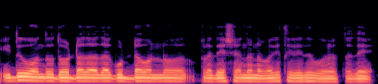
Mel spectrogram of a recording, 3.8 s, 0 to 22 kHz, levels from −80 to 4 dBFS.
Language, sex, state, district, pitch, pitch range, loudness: Kannada, male, Karnataka, Koppal, 110 Hz, 105-115 Hz, -15 LUFS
